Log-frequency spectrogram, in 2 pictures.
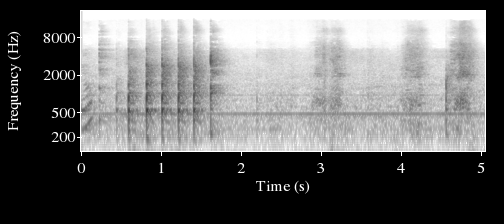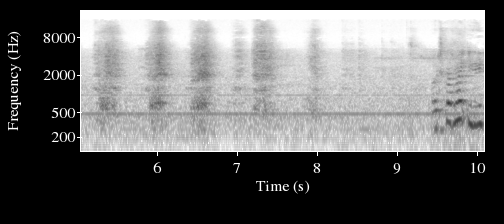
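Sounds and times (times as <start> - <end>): painting knife scraping canvas: 2.9 - 3.4, 4.0 - 8.1.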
